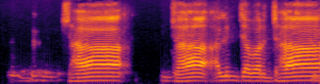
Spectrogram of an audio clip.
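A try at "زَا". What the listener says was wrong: ঝা নয়, যা। যা, ঝা বলবেন না, যা। যা আলিফ জাবার যা।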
